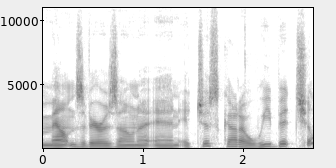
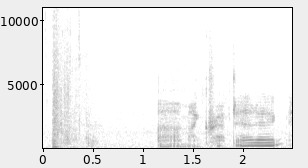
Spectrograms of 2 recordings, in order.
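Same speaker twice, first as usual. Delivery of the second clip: whispering; 7 semitones higher, 16 dB quieter, much slower than usual. Real, not acted. Reading a name to himself.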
